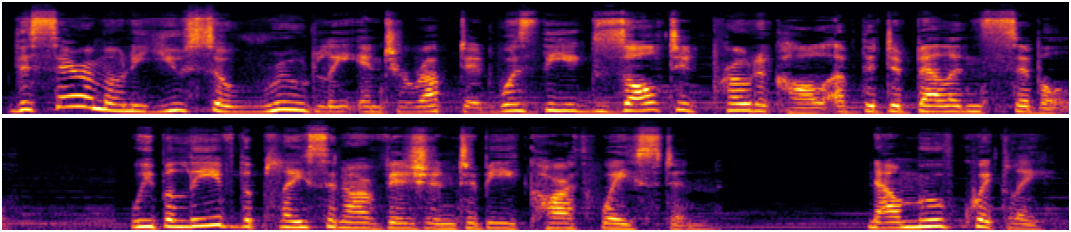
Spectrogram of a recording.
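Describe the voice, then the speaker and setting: A woman's voice: medium pitch, moderate pace, faint music behind, close to an everyday voice. A woman playing a stern, haughty priestess in a fantasy video game, speaking formally and with command. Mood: stern, imperious.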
